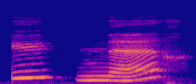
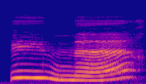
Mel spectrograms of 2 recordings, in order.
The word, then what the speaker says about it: humeur: Alors, humeur, le premier. Humeur, c'est le son E français.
